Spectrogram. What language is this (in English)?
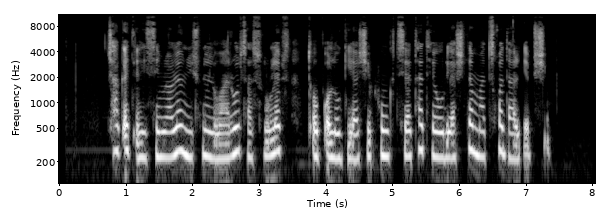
Georgian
